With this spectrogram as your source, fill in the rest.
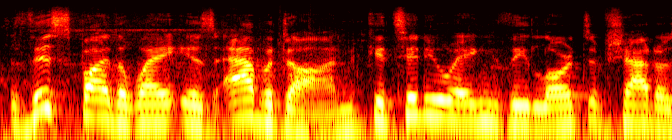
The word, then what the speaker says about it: Abaddon: uh from donna sorrow oh it's abaddon sorry i kept calling him abaddon i think both pronunciations are valid but i i uh i play a lot of persona so i tend to hear like abaddon because that's how they pronounce it in that series also this guy is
